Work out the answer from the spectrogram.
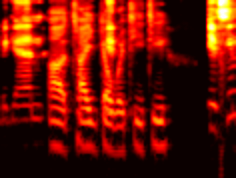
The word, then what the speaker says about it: Taika Waititi: of thing that like what's how do you pronounce the director's name again Taika Waititi if see like watch et had this idea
